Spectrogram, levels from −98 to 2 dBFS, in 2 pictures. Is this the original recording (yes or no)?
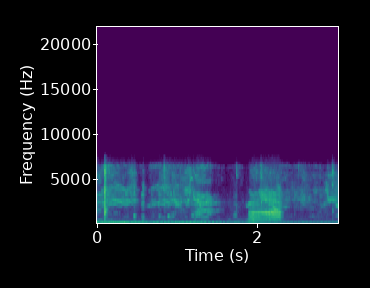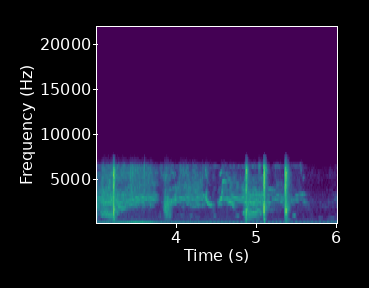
yes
